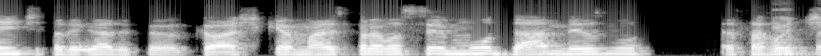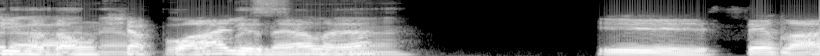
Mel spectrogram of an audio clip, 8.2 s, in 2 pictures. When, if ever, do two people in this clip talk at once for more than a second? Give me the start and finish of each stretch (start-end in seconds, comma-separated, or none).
3.8-6.0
